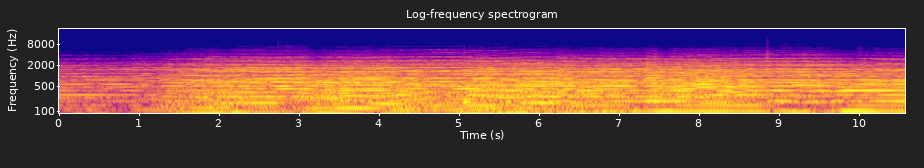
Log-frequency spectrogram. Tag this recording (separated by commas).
playing electronic organ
